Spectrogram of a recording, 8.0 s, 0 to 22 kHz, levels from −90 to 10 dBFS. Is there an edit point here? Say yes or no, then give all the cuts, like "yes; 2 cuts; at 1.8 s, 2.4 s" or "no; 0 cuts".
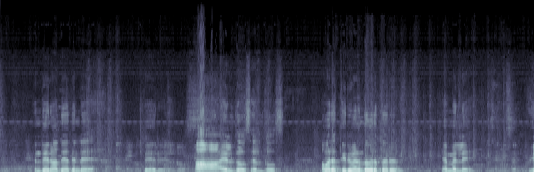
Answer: no; 0 cuts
